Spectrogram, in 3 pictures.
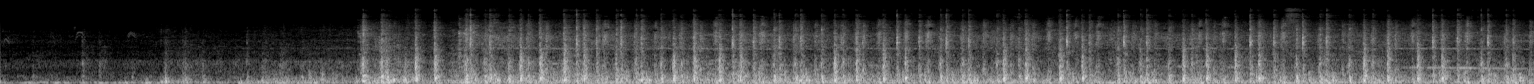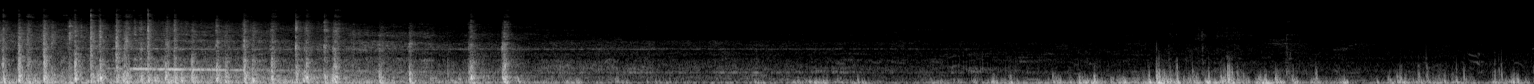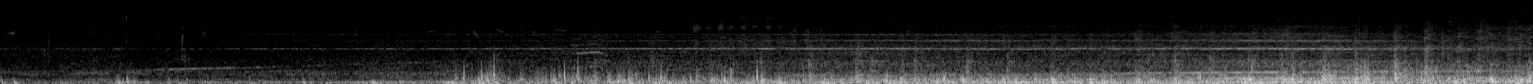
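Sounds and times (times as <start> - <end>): train wheels clattering over joints: 1.6 - 20.6.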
